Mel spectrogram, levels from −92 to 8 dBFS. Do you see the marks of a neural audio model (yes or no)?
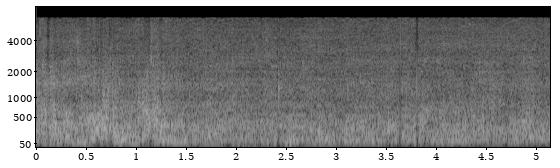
yes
